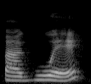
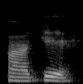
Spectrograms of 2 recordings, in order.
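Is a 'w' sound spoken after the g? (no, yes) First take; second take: yes; no. First: The g is followed by a 'w' sound. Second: The g is followed directly by the vowel. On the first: The speaker calls it wrong. "not pagué" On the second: The speaker calls it right. "you don't pronounce the U, just the G"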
